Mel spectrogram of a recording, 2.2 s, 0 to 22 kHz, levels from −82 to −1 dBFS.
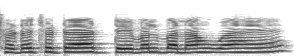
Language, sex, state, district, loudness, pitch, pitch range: Hindi, female, Jharkhand, Ranchi, -16 LUFS, 275 Hz, 270-290 Hz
